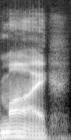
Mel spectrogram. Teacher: The long I sound, for instance, isn't one sound. It starts wide and shifts narrow. If you say the word my, you can physically feel your mouth change shape from open to closed. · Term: diphthongs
